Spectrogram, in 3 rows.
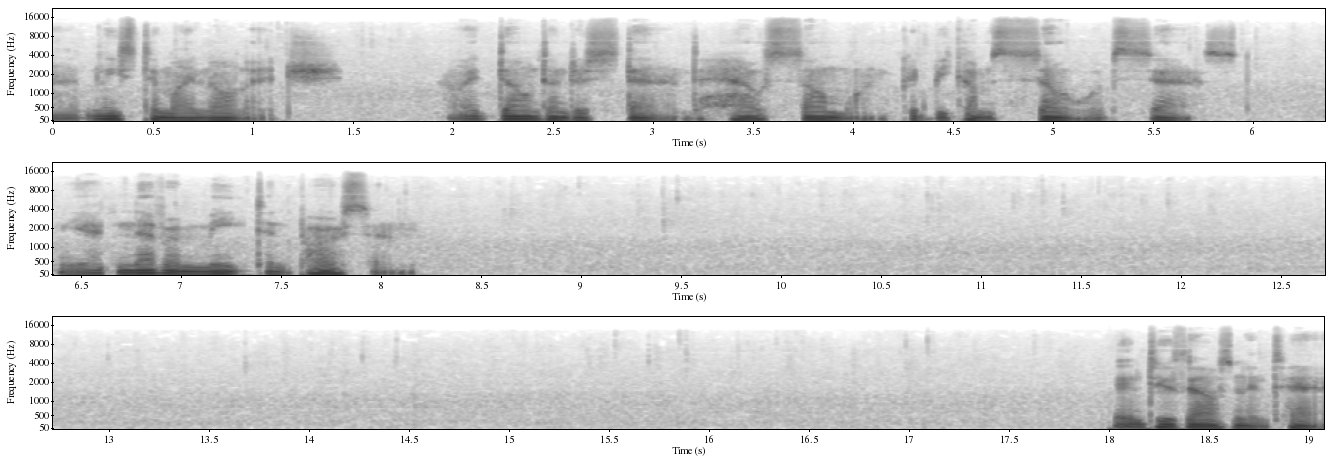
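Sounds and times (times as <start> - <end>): faint steady rain: 0.0 - 19.0.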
